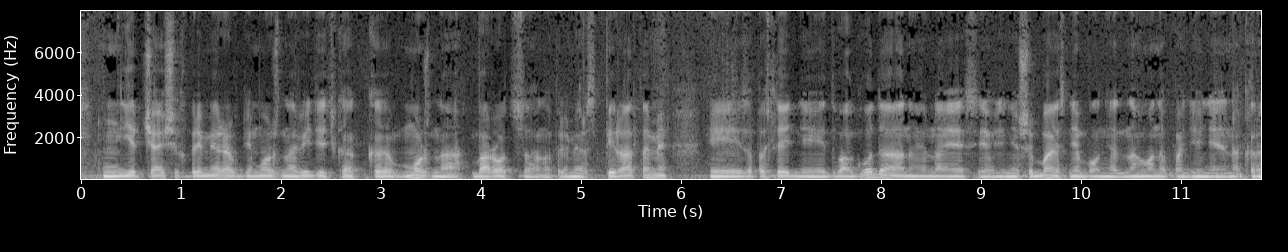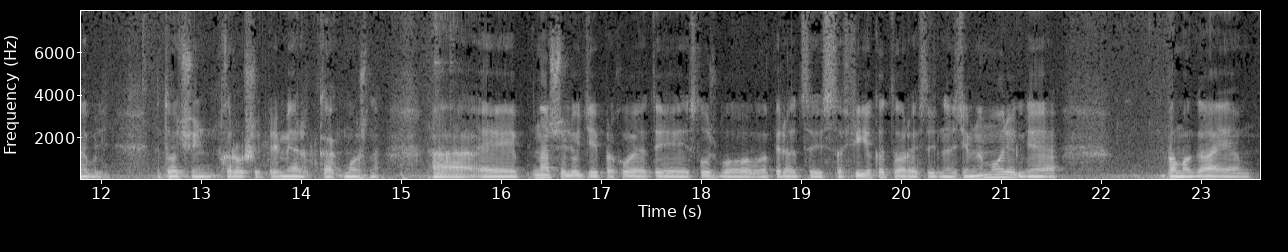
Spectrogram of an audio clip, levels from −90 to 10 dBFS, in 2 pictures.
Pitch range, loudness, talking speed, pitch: 80-95 Hz, -15 LUFS, 125 wpm, 85 Hz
